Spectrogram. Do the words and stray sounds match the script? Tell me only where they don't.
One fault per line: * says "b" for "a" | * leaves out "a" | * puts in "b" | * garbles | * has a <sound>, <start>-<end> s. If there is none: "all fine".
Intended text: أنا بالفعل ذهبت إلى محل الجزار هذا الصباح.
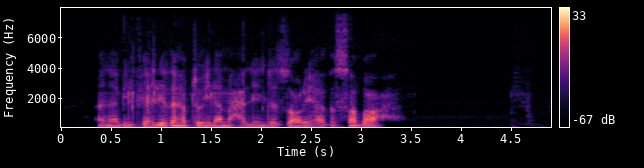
all fine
